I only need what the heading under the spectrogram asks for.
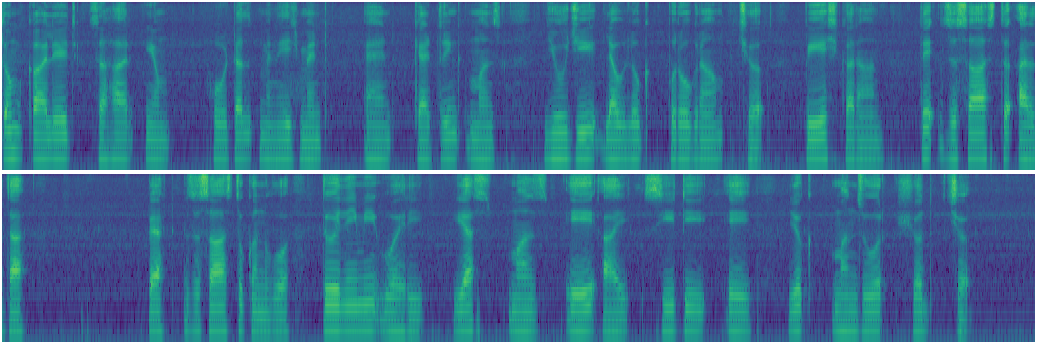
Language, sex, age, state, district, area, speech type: Kashmiri, male, 30-45, Jammu and Kashmir, Kupwara, rural, read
